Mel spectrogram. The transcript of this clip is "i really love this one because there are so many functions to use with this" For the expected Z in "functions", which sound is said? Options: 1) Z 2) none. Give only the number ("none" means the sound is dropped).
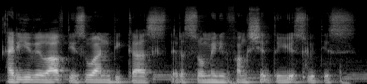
2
